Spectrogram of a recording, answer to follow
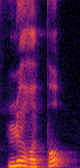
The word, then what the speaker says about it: repos: mais que l'on trouve au féminin qui se prononce. L'exercice d'application suivant. Écris la lettre finale muette au nom. Alors, se reposer, le repos.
